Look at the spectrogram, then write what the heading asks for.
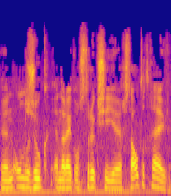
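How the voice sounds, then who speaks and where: A man at a fairly quick pace with ordinary pitch variation, dry sound with no echo, and light background noise. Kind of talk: interview answer. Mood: serious, calm. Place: street.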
